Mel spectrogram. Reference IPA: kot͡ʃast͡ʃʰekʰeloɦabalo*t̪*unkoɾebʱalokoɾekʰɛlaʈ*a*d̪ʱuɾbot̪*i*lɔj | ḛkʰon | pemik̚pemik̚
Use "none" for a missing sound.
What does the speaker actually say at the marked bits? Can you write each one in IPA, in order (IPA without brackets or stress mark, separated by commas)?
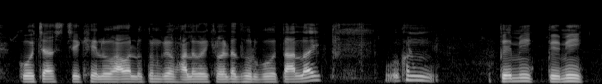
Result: t̪, a, a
